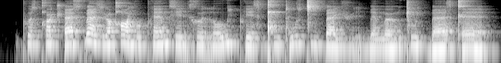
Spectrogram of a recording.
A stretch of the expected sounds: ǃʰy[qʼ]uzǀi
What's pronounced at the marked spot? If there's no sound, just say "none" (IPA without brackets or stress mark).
tʼ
